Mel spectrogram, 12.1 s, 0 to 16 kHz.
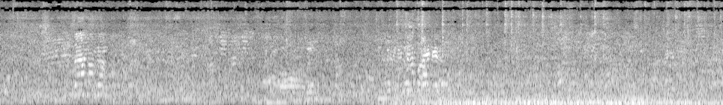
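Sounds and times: crowd talking: 0.0 - 12.0
low rumble: 6.3 - 12.0.

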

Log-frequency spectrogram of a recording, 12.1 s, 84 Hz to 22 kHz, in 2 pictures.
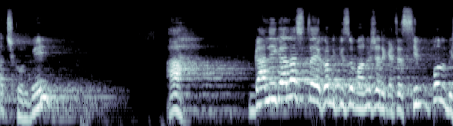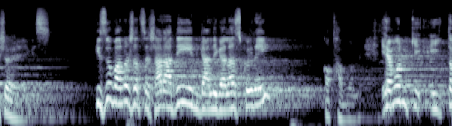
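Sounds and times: breath: 1.7 - 2.8, 6.9 - 7.3, 10.9 - 11.2
man chanting with echo: 2.2 - 12.0.

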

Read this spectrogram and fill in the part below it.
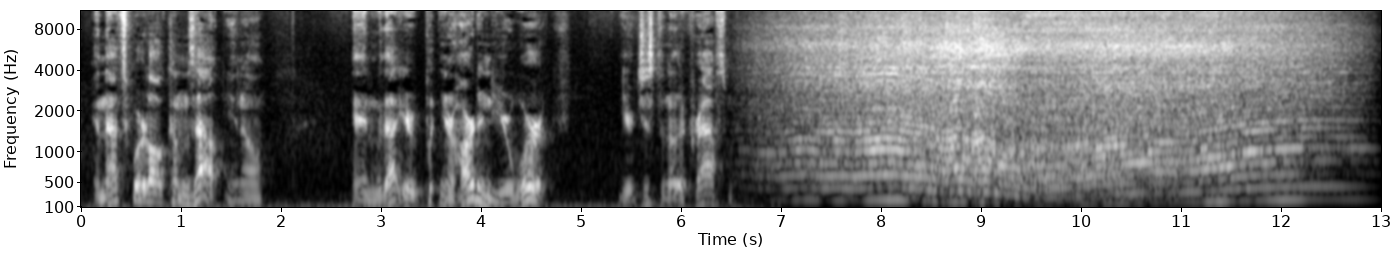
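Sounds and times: chainsaw cutting wood: 6.6 - 13.0.

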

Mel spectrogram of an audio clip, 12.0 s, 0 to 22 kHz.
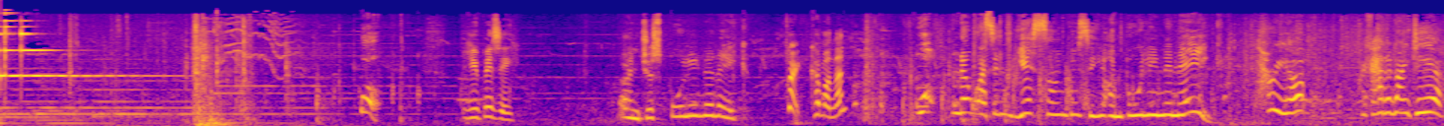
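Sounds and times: door bell ringing: 0.0 - 2.9
music: 0.0 - 9.4
door thunk: 1.6 - 2.8.

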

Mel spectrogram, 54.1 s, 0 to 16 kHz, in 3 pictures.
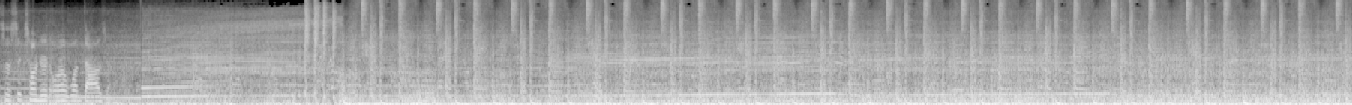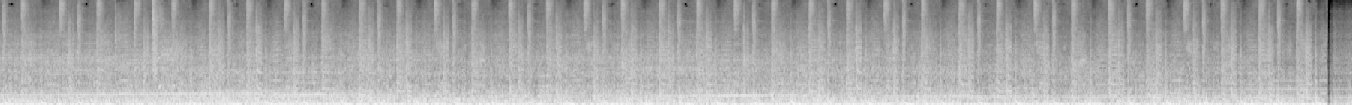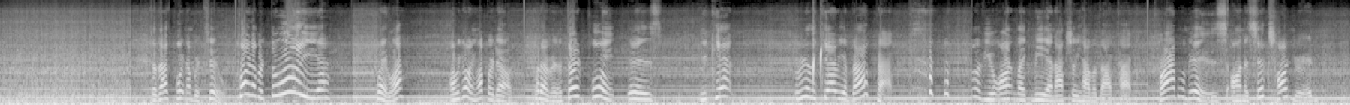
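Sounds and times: motorcycle engine cruising: 0.0 - 54.0
wind noise: 0.0 - 54.0
electronic music with fast beat: 4.0 - 35.8.

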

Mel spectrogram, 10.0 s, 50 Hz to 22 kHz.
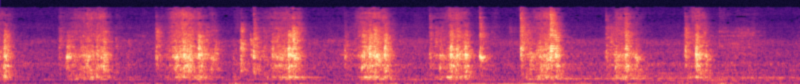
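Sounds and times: roller blind scraping: 0.0 - 9.5.

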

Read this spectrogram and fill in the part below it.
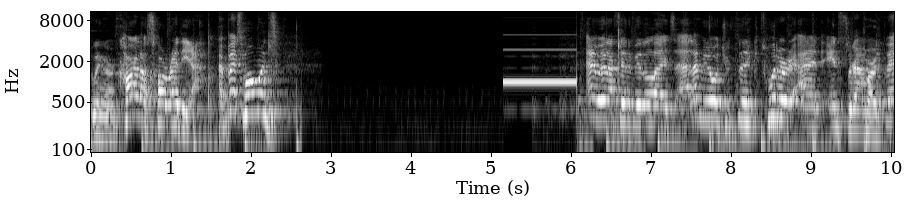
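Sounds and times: censor bleep tone: 5.2 - 6.1.

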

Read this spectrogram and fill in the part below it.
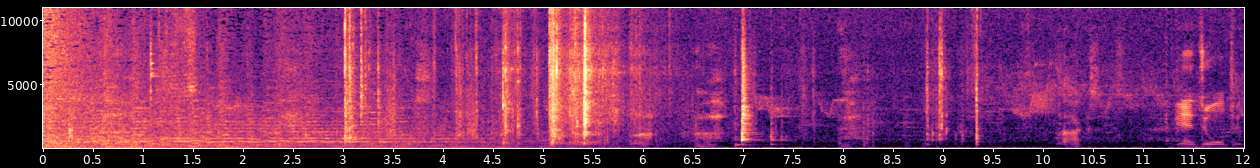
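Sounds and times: music: 0.0 - 5.6
empty cans clinking on ground: 3.0 - 5.8, 6.9 - 7.5.

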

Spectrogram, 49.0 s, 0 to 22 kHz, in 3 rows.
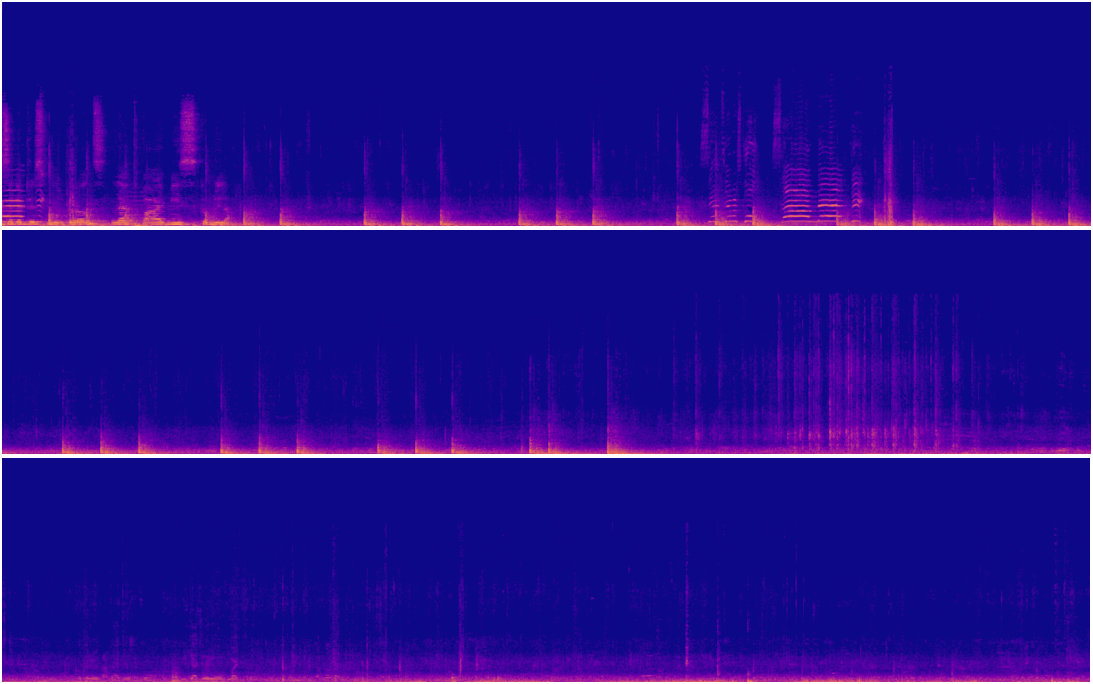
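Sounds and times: short high-pitched call: 0.0 - 0.4
marching drum beating: 0.0 - 9.5, 10.1 - 26.7.

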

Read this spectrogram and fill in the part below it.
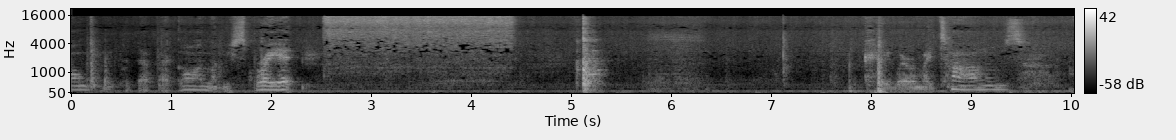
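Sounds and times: oiled pan sizzling: 0.0 - 10.0
cooking spray hissing: 1.2 - 10.0.

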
